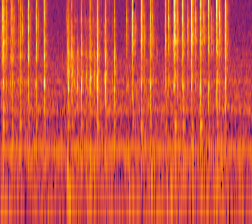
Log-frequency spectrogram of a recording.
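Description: Fingertips press keys in short typing runs on a stock black tenkeyless mechanical keyboard with plastic ABS keycaps, a metal top plate and linear switches, resting on a white desk. Crisp, bright clacks come in quick bursts with brief pauses, each dying away almost at once over a faint, steady low hum.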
